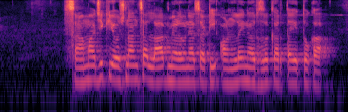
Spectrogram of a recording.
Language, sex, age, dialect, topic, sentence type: Marathi, male, 25-30, Standard Marathi, banking, question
